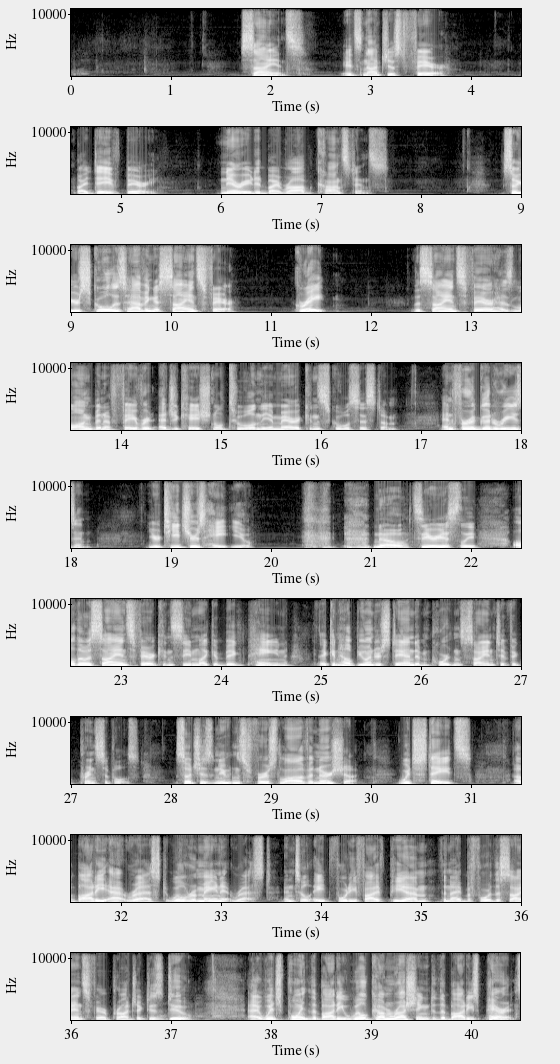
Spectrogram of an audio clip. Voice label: Non-Fiction Sample

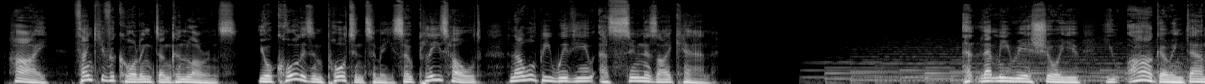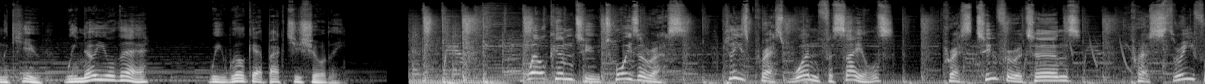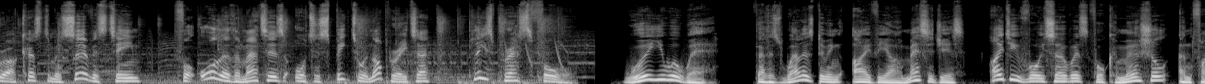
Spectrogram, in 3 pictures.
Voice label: IVR

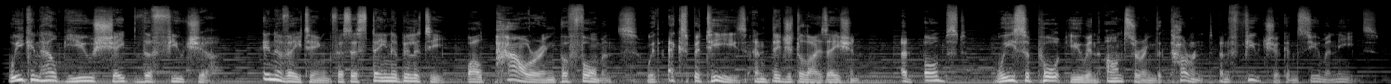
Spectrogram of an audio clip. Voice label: Corporate; BOBST

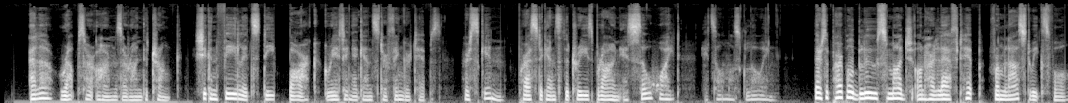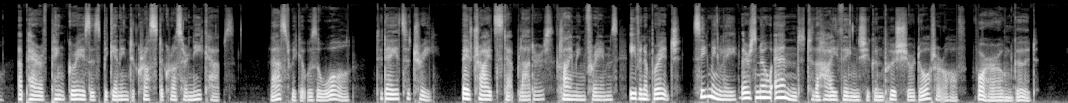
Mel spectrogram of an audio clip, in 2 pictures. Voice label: Audiobook

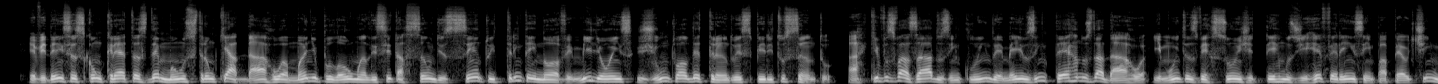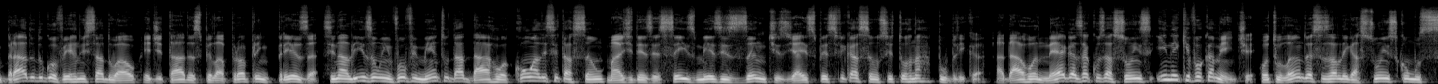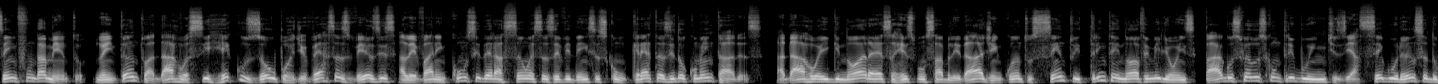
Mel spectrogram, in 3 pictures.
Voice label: Voiceover; IPVM

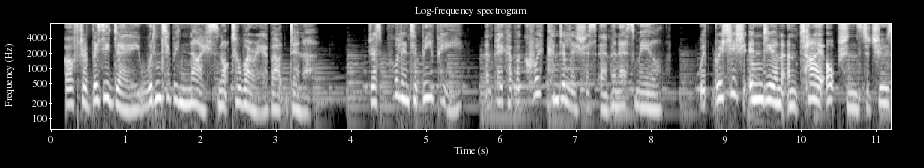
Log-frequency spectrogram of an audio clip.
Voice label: REEL COMMERCIAL

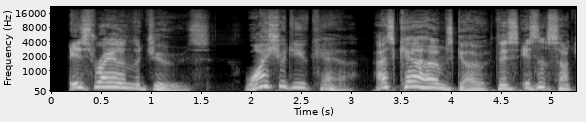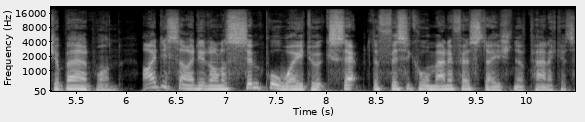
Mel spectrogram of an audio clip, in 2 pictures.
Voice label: Audiobook

